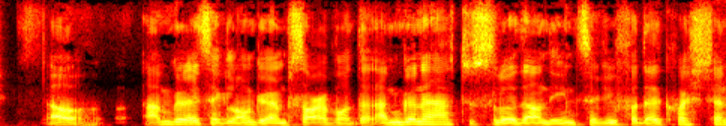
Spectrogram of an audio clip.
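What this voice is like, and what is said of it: French accent. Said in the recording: “We use my French accent.”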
